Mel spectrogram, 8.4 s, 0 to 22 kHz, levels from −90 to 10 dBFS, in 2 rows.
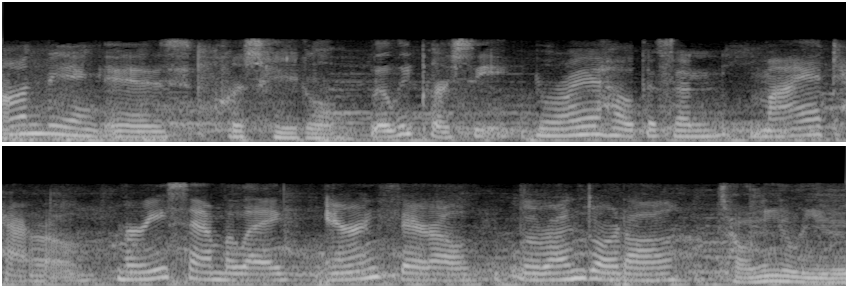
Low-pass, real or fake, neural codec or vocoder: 7.2 kHz; fake; codec, 16 kHz in and 24 kHz out, 2.2 kbps, FireRedTTS-2 codec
